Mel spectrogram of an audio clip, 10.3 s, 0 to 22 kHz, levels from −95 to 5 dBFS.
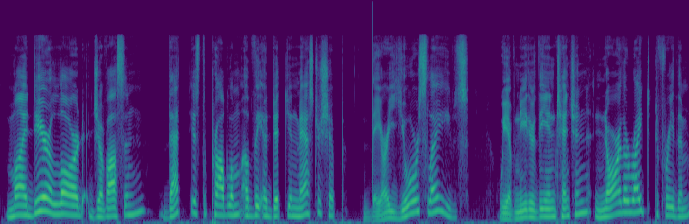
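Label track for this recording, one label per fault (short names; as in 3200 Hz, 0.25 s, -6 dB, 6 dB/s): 5.580000	5.580000	pop -18 dBFS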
